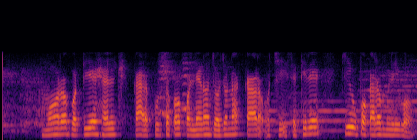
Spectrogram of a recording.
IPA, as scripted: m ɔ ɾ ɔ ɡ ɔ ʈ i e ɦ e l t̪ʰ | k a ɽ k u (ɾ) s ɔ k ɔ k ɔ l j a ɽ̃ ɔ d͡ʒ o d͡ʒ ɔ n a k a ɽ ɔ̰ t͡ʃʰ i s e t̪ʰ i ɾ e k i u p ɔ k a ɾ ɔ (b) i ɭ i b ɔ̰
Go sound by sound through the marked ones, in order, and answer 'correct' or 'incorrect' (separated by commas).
correct, incorrect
